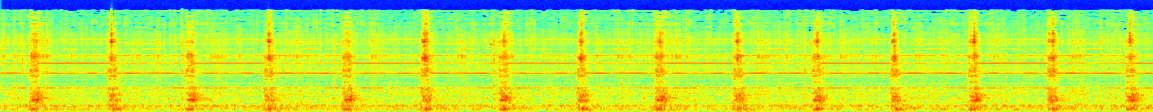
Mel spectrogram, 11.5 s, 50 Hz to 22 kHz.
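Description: Chinese-made laser engraver running a raster engraving job on leather: a steady machine hum and whine from its motors, with a regular louder pulse about every 0.8 seconds.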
